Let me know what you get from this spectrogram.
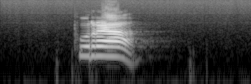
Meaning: pigeon, dove (Columbidae)
- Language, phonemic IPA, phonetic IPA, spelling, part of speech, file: Tamil, /pʊrɑː/, [pʊräː], புறா, noun, Ta-புறா.ogg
